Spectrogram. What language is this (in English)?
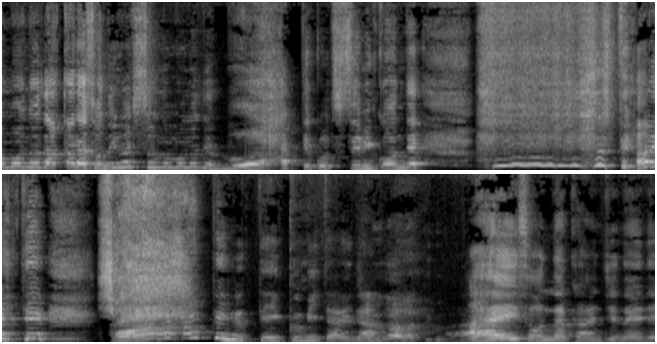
Japanese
